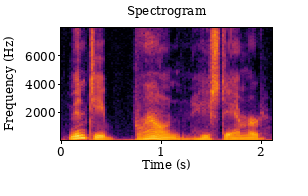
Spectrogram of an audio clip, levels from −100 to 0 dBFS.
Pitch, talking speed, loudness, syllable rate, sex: 115 Hz, 115 wpm, -18 LUFS, 3.6 syllables/s, male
